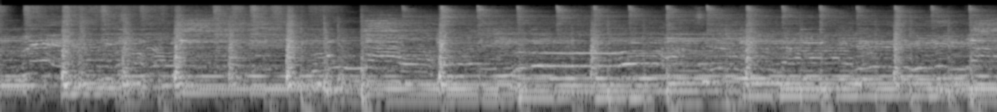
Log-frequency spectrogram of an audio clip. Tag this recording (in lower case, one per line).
music
male singing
